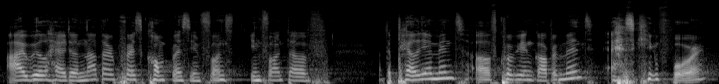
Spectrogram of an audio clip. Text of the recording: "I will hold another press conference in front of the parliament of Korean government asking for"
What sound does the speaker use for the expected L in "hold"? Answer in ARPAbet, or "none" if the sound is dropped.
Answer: none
